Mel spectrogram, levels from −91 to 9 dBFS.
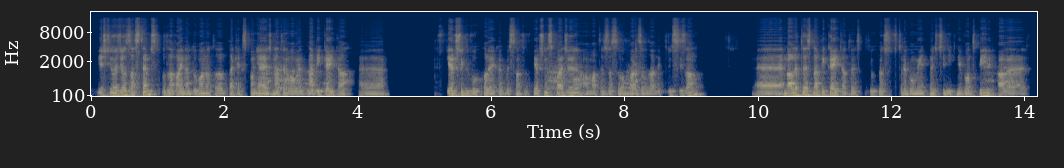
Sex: male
